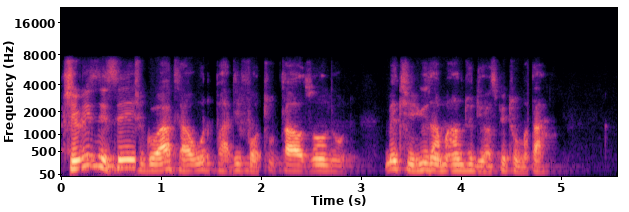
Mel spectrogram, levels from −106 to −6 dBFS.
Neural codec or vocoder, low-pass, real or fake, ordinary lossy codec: none; 7.2 kHz; real; Opus, 24 kbps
